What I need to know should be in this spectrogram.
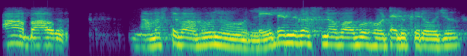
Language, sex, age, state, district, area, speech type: Telugu, male, 18-30, Telangana, Komaram Bheem, urban, conversation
